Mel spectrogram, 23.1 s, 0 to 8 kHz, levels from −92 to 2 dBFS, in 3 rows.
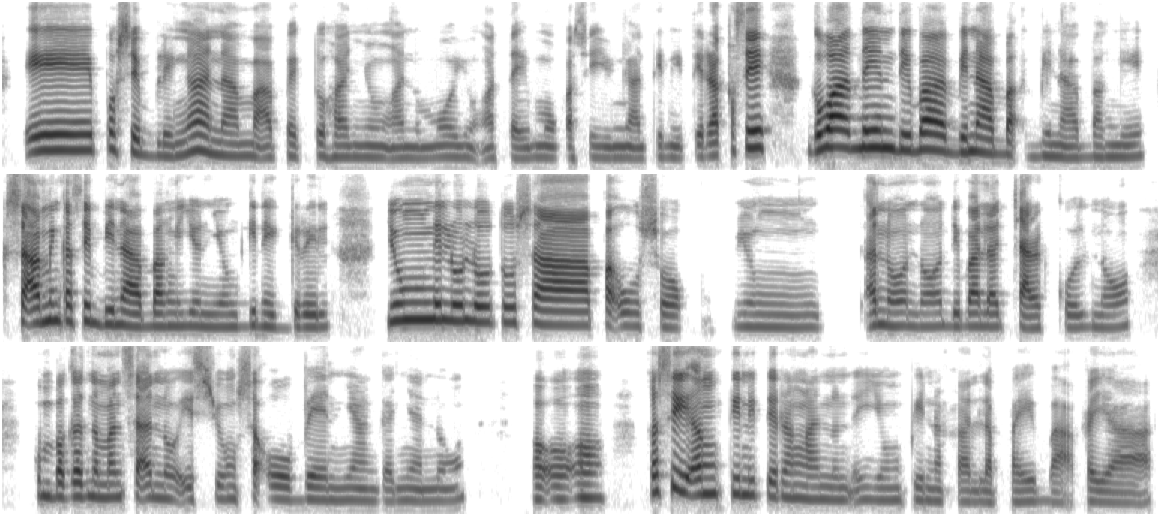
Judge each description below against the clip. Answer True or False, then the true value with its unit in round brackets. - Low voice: False (185 Hz)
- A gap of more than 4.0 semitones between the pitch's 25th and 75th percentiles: True (5.1 semitones)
